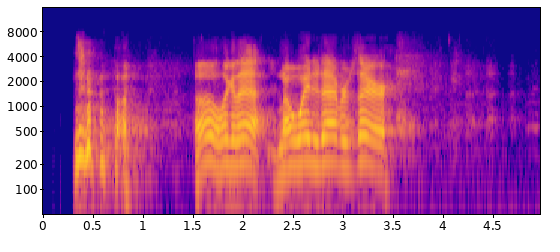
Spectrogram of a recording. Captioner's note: laughs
